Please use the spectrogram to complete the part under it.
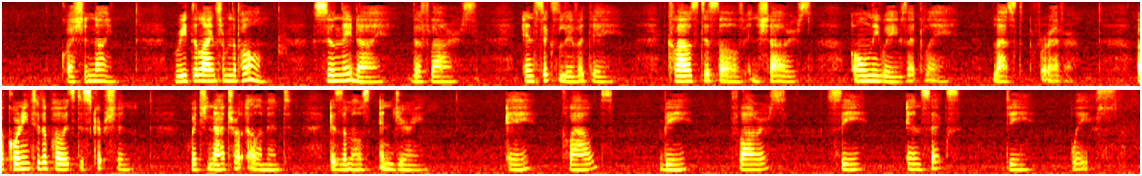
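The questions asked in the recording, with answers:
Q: According to the poet's description, which natural element is the most enduring?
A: D: Waves.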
